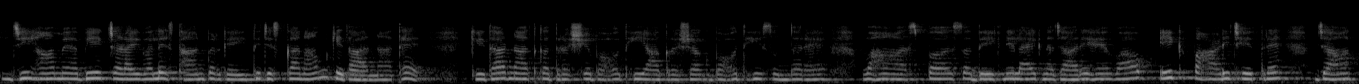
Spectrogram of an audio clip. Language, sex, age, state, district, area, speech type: Hindi, female, 18-30, Madhya Pradesh, Gwalior, urban, spontaneous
